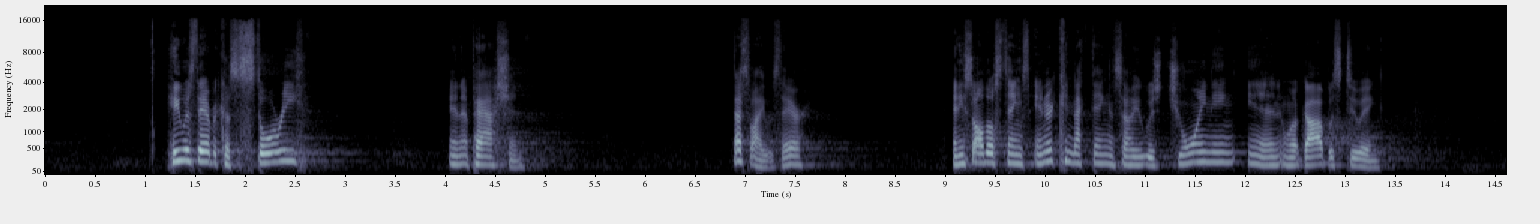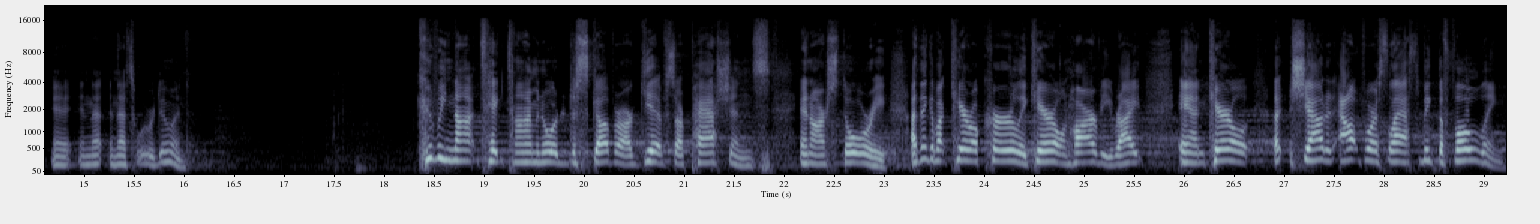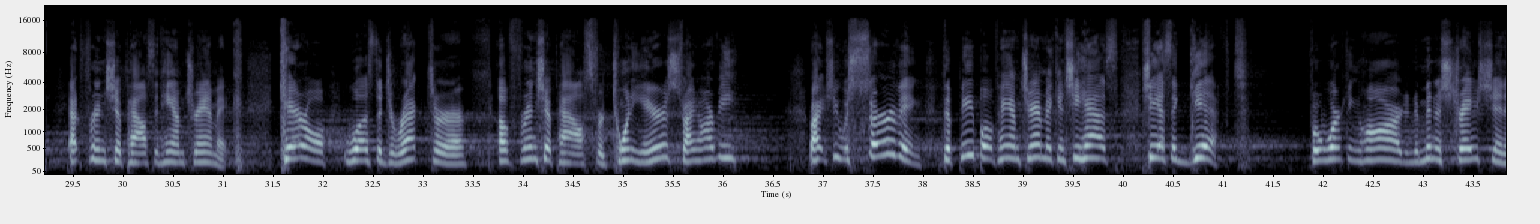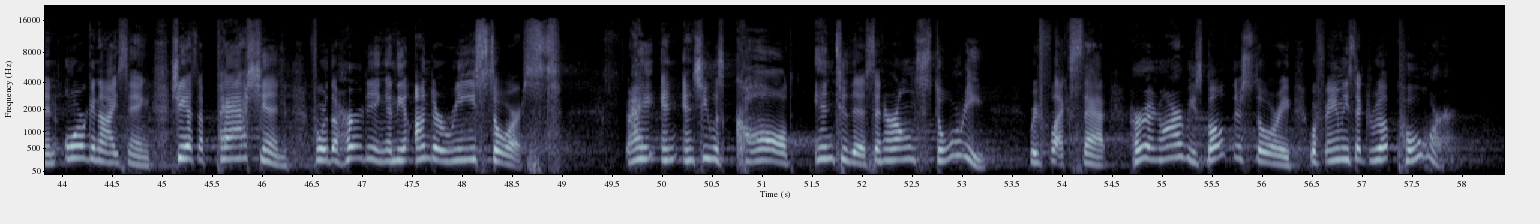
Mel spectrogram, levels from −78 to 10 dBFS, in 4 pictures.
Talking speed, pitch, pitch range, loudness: 155 wpm, 225 Hz, 185-255 Hz, -22 LUFS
